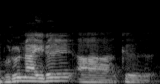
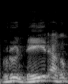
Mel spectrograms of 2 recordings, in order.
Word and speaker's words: Brunei: 영어로는 BRUNEI라고 쓰잖아요. 예. 근데 이게 스펠링은 이거지만 발음을 조심하셔야 돼요. 읽는 거는 제가 지금 하듯이 브루나이입니다. 그래서 이런 브루나이를 발음을 하실 적에는 브루네이라고 발음을 하시면 안 되고요. 브루나이라고 하는 것을 정확히 알고 말씀을 해주시면 좋을 것 같아요.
